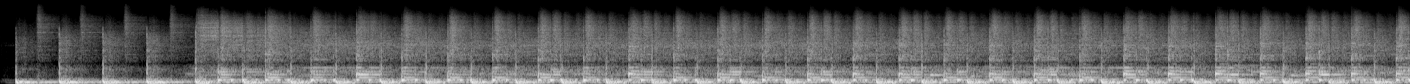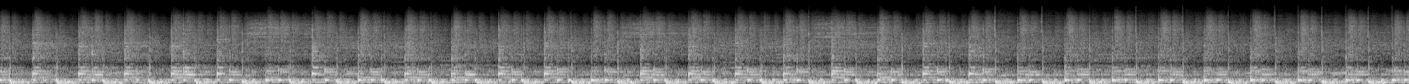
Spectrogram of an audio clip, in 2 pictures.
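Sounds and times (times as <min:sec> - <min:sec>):
drums: 0:00.0 - 0:28.1.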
